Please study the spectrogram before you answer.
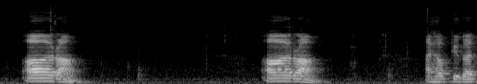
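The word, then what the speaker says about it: Արամ: Now, write the following name from Jesus' lineage in Armenian letters, pronounced Aram. Aram.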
